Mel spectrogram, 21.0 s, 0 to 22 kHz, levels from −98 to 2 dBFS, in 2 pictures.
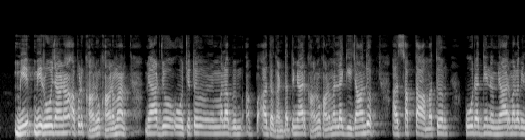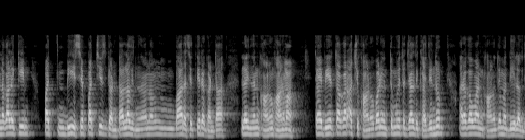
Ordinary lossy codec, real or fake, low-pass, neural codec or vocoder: none; real; none; none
